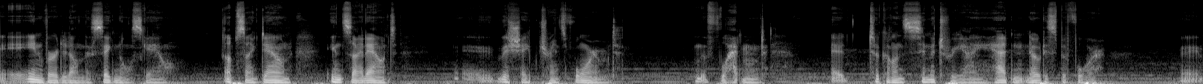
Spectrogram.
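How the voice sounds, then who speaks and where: A man tells a scripted horror story in the first person. His voice sits very low and is dark and mellow in tone, with a haunting, hushed delivery. Faint music plays behind him.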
